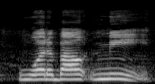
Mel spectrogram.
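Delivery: furious, loud, angry screech. Reading a fairy tale aloud, giving Cinderella's line as an angry screech. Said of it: "she screeched".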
